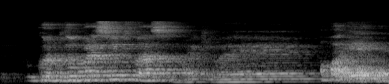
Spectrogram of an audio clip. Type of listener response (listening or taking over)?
taking over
